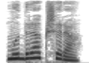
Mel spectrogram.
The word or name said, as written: ಮುದ್ರಾಕ್ಷರ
